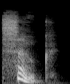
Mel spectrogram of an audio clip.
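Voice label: "soak", British English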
